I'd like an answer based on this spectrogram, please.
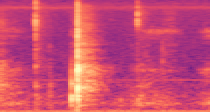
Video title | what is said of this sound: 슬레이트 치는 법 - 감정씬 - 엔드 슬레이트 - 싱크 맞추는 법 - 주의할 점 | 문제는 이렇게 하면 소리에 지장을 줍니다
